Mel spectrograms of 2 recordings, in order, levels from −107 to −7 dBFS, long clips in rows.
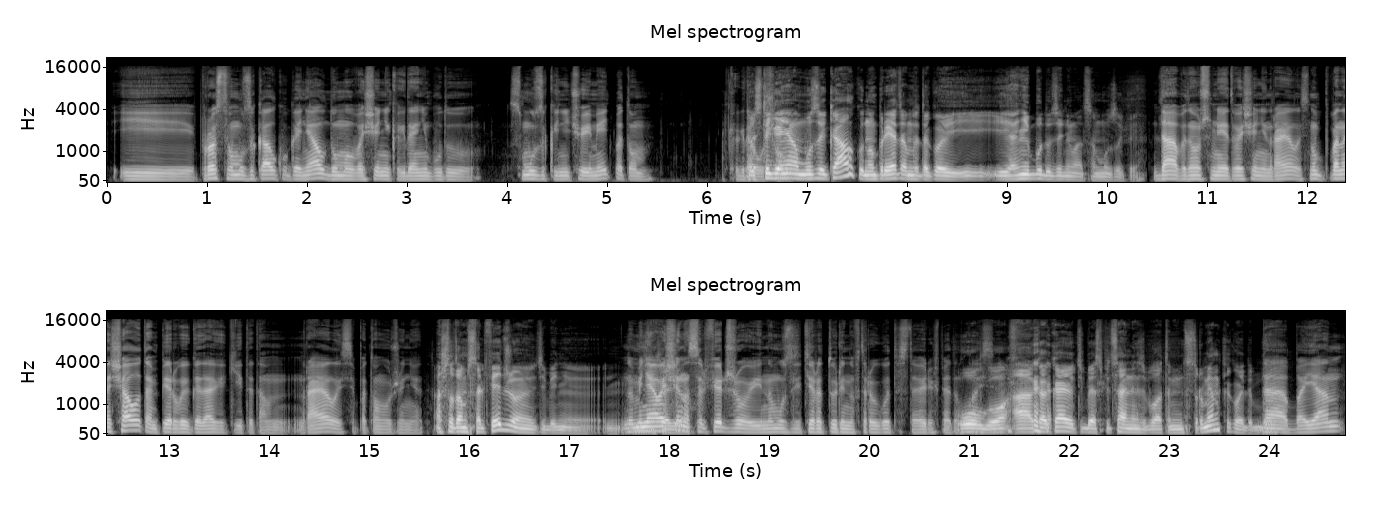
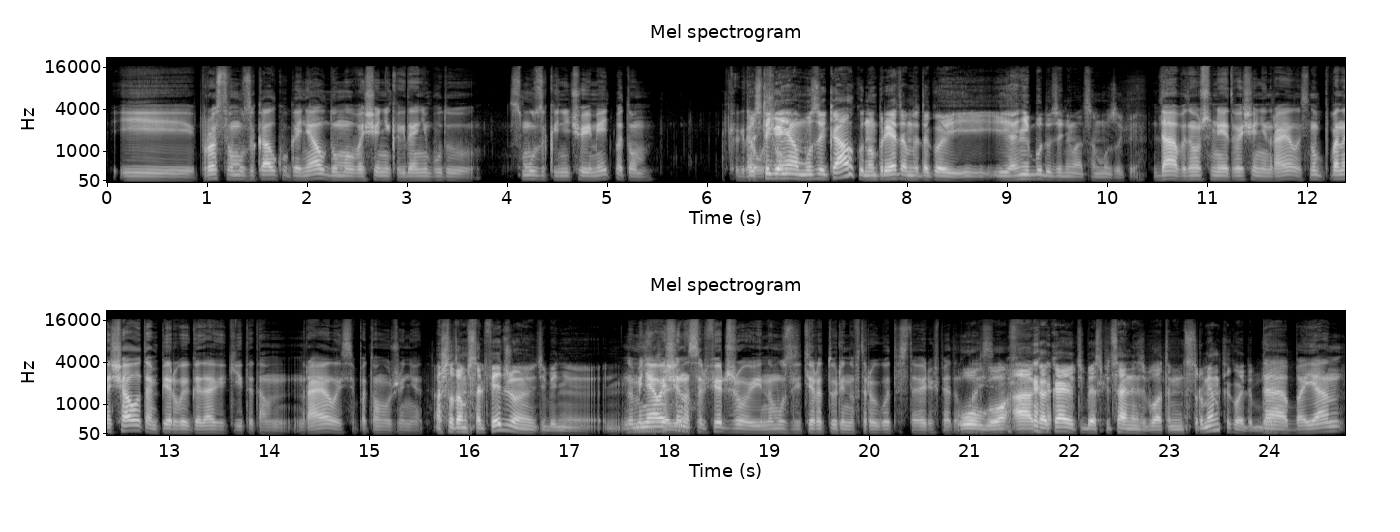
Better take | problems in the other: first | thin; somewhat; fading below 550 Hz

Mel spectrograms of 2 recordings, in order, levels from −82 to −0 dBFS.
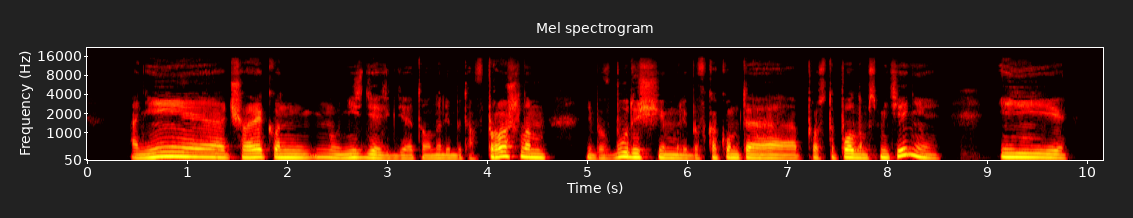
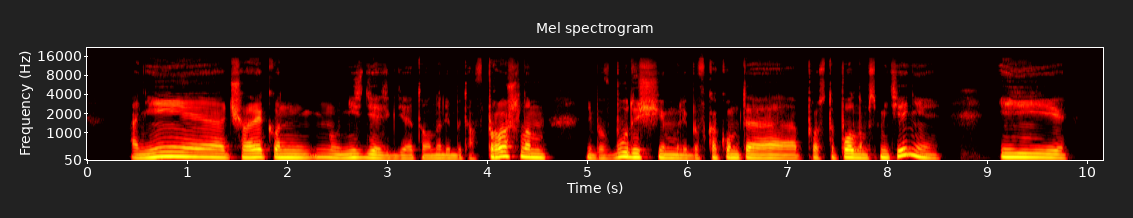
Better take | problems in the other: second | garbled, watery; slightly; nothing above 14.5 kHz

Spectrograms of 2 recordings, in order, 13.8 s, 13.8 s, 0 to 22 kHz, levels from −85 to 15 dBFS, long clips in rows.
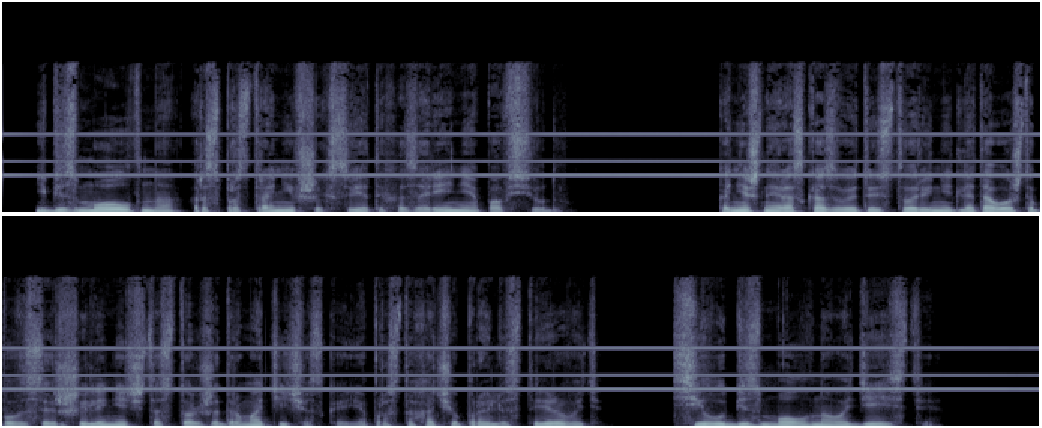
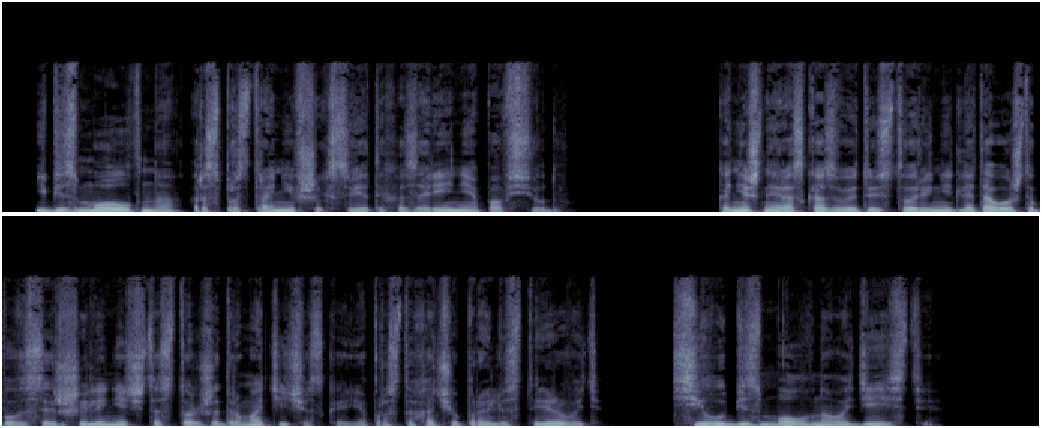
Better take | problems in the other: second | high-pitched whine; loud; throughout; 4 kHz, 6 dB below the speech

